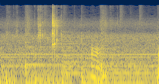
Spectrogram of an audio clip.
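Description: Soft background music with faint murmuring, and a sharp plastic click about a second in as the small spray bottle of hand sanitizer is opened.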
